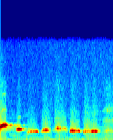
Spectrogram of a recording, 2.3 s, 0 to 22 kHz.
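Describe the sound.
A man wearing a face mask whistles a short melodic tune, a series of clear sustained notes rising and falling in a steady rhythm, about 5 meters away, with faint background noise and no talking.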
